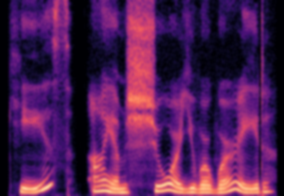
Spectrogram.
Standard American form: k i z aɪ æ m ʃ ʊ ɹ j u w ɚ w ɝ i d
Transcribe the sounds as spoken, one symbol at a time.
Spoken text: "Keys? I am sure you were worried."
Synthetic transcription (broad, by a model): k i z aɪ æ m ʃ ʊ ɹ j u w ɚ w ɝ i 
